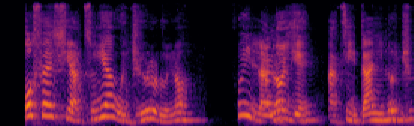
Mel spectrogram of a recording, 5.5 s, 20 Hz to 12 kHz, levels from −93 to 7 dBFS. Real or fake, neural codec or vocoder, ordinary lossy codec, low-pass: fake; codec, 44.1 kHz, 1.7 kbps, Pupu-Codec; none; 10.8 kHz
